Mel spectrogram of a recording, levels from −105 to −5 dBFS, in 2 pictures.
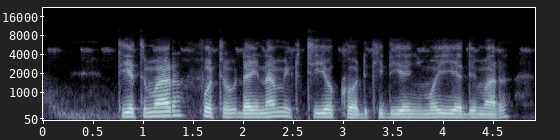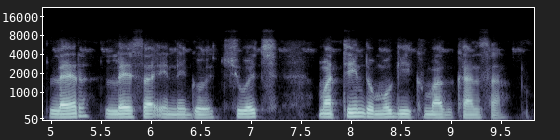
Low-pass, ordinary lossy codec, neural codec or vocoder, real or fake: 7.2 kHz; Opus, 24 kbps; codec, 16 kHz, 16 kbps, FunCodec, trained on LibriTTS, 50 frames a second; fake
